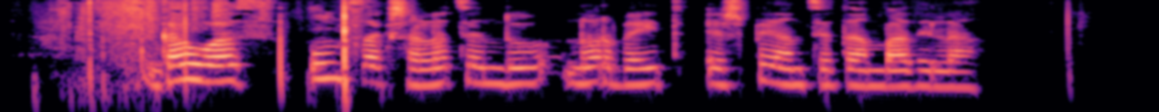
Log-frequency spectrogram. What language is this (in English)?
Basque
